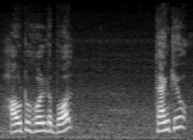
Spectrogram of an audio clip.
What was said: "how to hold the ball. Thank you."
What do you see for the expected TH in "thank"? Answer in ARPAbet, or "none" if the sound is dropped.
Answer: T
